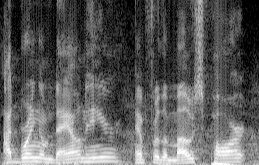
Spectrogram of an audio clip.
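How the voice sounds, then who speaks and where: A man's voice: a little high, moderate pace. A man who runs a comedy club, chatting casually in a green room, telling long stories full of fillers and restarts. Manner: rambling, lots of fillers and restarts. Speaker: comedy club owner, co-host. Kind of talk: casual storytelling chat.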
